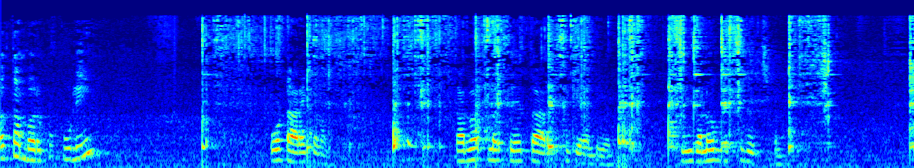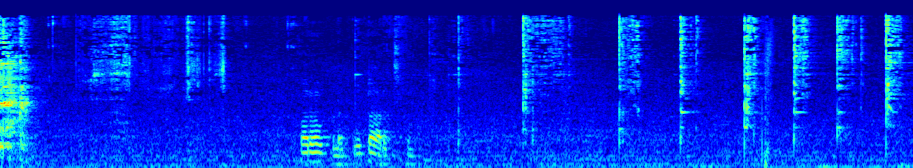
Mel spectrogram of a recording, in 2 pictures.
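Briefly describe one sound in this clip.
A steel pan knocks and scrapes against a steel mixer jar.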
